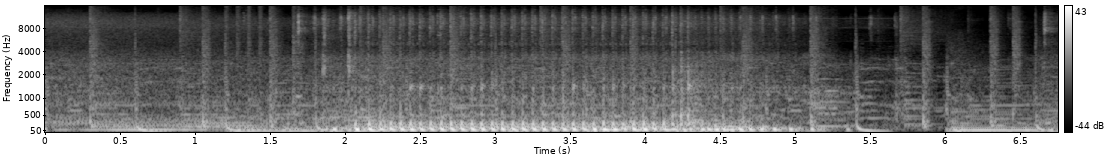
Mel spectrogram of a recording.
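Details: Honda Beat FI scooter with hesitation and heavy pull, after TP sensor and ISC adjustment: steady, evenly spaced putt at raised idle around 1500 rpm, with no stumbling; engine now runs smooth.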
